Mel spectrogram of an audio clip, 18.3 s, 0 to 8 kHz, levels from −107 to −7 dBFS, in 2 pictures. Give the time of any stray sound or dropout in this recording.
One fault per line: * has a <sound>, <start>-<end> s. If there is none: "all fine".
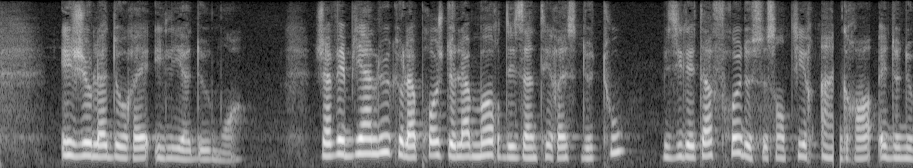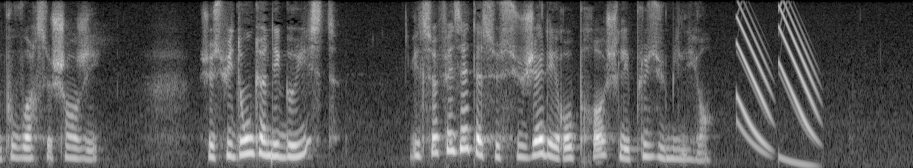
* has a dropout, 8.3-8.4 s
* has a chirp, 16.5-17.4 s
